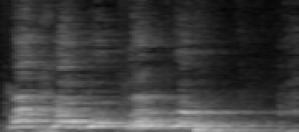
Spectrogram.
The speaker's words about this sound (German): So, das waren meine Hunde. Die sitzen nämlich schön brav neben mir und äh, schön brav, auf, während ich den Podcast aufnehme.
